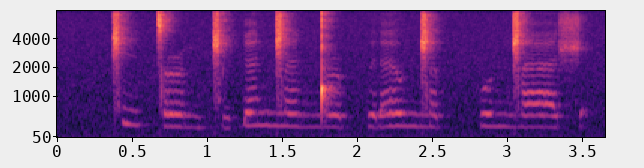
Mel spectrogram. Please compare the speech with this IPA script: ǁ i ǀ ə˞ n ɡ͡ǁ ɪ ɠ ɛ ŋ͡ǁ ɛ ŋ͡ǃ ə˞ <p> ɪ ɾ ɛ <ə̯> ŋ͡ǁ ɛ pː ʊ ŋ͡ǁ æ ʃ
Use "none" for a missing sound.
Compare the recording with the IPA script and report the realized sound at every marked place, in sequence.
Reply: pː, ʊ̯

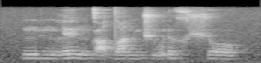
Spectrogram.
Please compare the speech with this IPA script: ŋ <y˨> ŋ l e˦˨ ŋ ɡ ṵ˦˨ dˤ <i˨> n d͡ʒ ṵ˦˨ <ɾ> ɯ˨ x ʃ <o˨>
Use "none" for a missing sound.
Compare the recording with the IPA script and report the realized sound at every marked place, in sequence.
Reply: y˨, e˨, ɾ, o˦˨

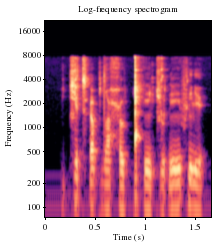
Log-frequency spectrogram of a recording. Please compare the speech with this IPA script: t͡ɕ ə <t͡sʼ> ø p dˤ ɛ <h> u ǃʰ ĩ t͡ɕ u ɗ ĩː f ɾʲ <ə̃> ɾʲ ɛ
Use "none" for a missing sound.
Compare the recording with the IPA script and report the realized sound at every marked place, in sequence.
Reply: t͡sʼ, ħ, ə̃

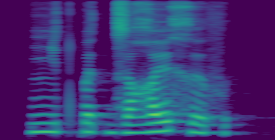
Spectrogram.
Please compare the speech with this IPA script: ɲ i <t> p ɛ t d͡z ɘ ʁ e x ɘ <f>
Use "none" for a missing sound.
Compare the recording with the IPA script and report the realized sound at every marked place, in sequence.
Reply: t, f

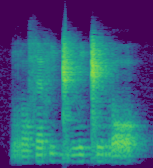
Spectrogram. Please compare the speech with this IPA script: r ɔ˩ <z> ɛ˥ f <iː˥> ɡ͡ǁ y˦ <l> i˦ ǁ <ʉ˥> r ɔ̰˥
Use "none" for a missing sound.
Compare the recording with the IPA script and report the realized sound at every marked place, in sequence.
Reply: s, i˥, l, ʉ˥

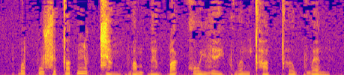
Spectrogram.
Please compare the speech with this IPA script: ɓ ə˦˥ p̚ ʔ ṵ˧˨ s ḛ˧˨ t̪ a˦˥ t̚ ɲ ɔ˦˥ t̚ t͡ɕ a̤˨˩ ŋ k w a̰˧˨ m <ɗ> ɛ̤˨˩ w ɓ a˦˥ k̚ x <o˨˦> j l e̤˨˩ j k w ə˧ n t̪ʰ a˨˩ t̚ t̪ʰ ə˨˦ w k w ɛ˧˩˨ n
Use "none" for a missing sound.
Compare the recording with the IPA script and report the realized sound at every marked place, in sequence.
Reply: ɓ, o˨˦

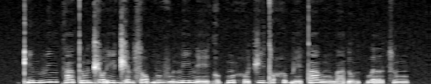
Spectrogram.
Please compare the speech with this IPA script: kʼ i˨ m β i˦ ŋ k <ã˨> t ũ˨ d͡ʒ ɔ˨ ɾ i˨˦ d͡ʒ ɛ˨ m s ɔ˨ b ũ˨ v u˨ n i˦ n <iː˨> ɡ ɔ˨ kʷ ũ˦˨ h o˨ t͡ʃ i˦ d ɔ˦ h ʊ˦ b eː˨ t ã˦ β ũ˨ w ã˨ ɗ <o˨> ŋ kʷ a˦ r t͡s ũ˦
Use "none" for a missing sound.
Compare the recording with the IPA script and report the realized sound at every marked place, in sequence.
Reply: ã˨, eː˨, o˨

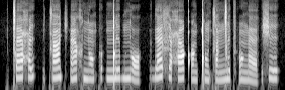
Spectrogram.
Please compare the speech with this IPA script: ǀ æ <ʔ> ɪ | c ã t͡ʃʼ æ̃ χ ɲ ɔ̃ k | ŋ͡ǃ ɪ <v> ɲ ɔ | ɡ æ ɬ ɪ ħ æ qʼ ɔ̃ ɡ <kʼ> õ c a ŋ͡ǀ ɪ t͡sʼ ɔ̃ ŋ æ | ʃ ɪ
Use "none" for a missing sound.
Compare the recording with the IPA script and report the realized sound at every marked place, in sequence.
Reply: ħ, b, ǃ

